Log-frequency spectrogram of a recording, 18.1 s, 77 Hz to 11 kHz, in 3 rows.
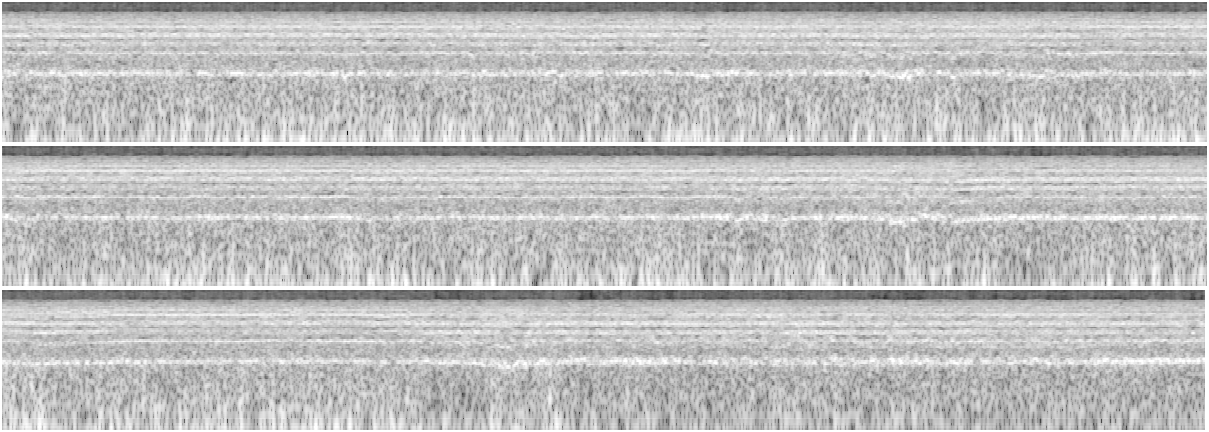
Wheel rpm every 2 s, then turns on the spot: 230, 240, 230, 230, 230, 230, 230, 220, 210.
none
